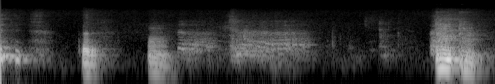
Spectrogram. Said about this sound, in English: No, the coughing is not the answer.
